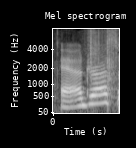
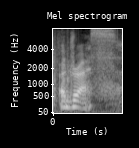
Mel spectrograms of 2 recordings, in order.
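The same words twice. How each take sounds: First: "address" with the stress on AD; first-syllable stress. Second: "address" with the stress on DRESS; second-syllable stress. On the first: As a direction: say "address" as AD-dress, with a clear "a" as in "add". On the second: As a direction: say "address" as uh-DRESS, with a weak first vowel. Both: Shown as a demonstration. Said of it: "you could say address or address".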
